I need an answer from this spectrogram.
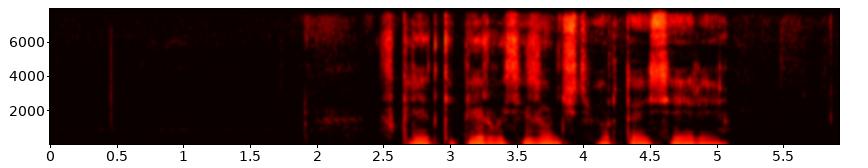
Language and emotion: Russian, neutral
